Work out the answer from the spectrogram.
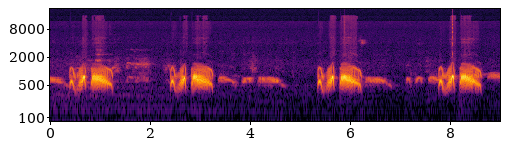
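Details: Spotted dove cooing for training decoy birds: four loud phrases, each a short wavering note running into a longer throaty coo, followed by softer trailing coos, in a quiet setting.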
